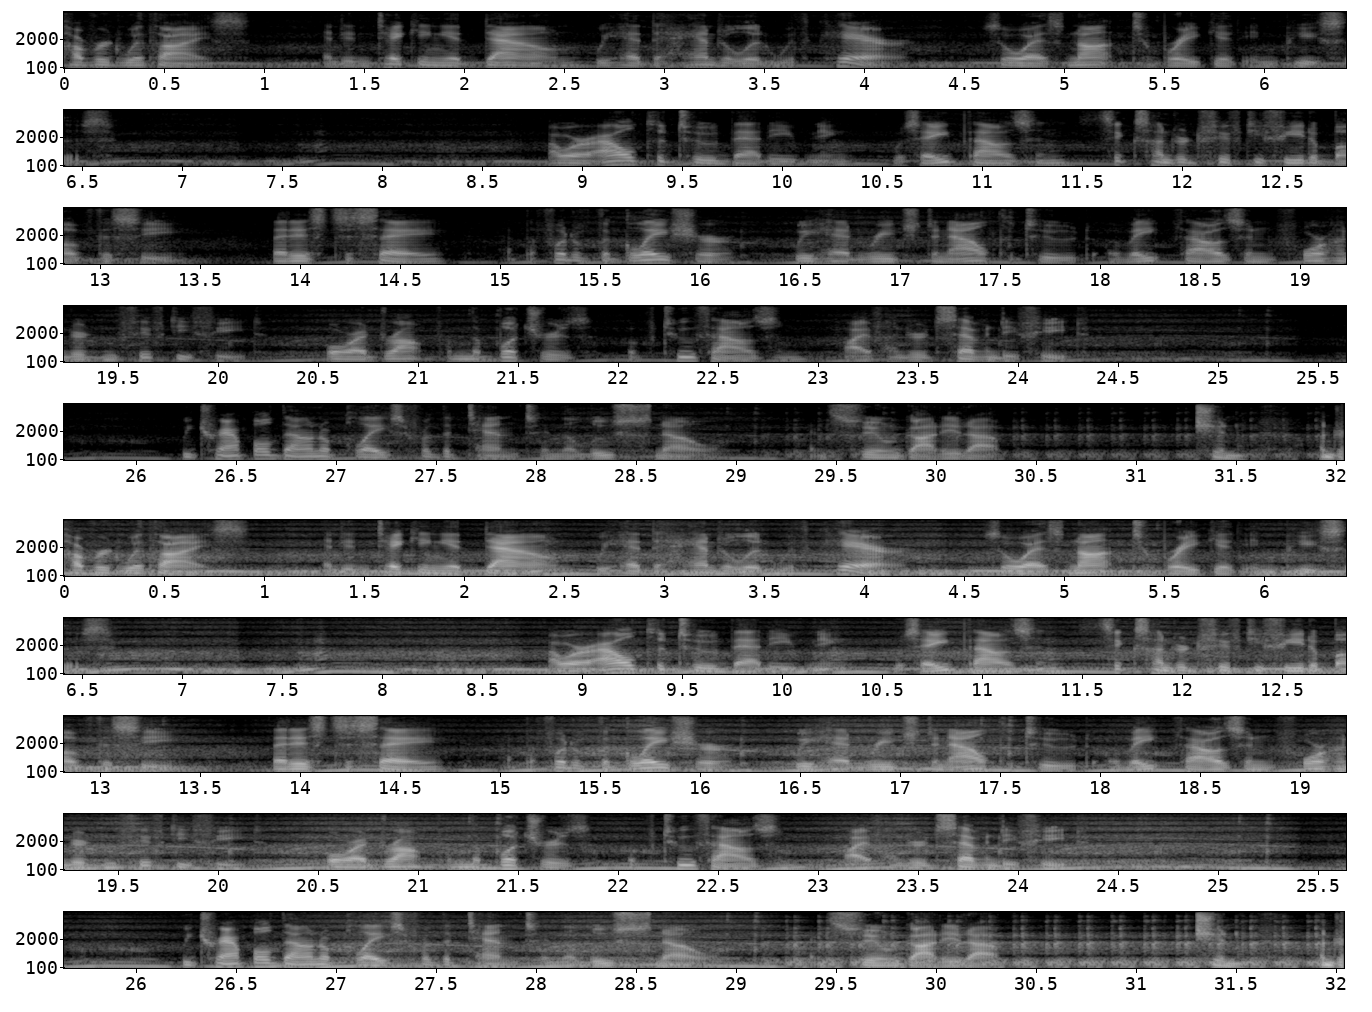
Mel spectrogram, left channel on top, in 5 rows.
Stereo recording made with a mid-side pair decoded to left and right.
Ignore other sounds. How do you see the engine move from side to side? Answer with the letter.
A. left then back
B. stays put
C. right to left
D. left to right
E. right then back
B.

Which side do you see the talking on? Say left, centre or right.
right.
